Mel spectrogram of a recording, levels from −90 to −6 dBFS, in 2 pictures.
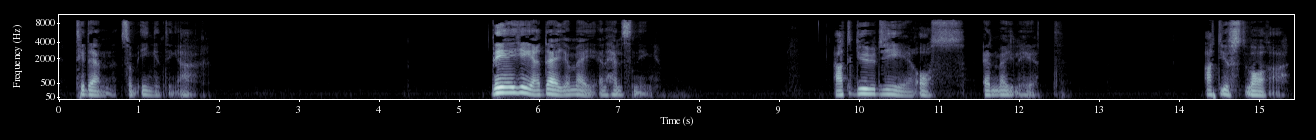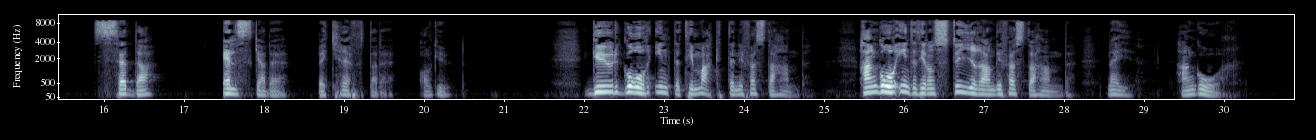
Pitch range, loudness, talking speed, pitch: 115-150 Hz, -28 LUFS, 90 wpm, 130 Hz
